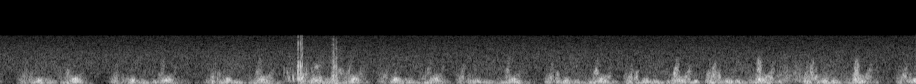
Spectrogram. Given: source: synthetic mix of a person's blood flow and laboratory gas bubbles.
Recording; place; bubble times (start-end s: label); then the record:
Doppler ultrasound of blood flow; precordium
2.83-3.27 s: bubbles
3.30-3.51 s: bubbles
From the record:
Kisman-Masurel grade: 213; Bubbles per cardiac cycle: several, 3 to 8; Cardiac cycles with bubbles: 1 to 10%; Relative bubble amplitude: loud (0.450 to 0.775); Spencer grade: 1 (occasional bubble signal discernible with the cardiac motion signal, with majority of cardiac periods free of bubbles); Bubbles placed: only in the low amplitude regions of the cardiac cycle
